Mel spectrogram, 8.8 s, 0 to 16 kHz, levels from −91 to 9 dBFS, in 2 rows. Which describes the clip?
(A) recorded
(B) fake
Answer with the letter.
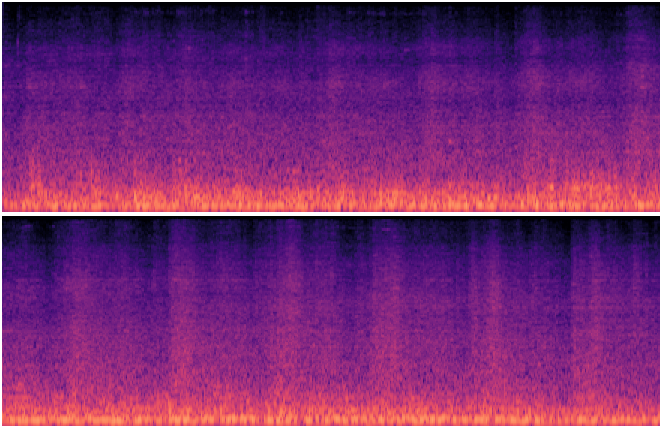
B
